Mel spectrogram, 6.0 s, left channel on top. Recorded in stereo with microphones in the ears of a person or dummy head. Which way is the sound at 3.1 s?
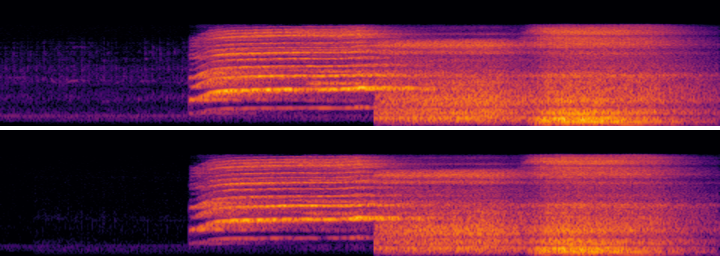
20° right (ahead or behind).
